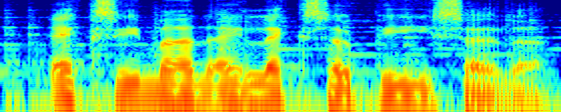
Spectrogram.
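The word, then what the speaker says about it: Germán Alejo Pezzella: German Alejo Petzela, Spanish pronunciation, Eximan Alexo Pizela, born 27 June 1991, is an Argentine professional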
